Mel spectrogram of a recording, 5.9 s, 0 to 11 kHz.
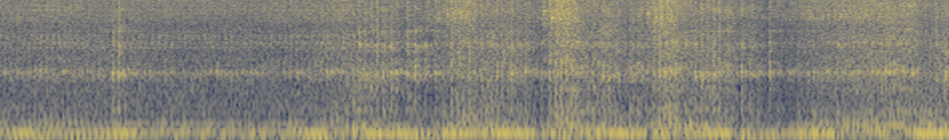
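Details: GL100 built with a 250cc engine and recorded in a small studio. A deep, even idle thump with a couple of smooth revs that pick up cleanly, and no knocks or misses; it is running healthy.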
